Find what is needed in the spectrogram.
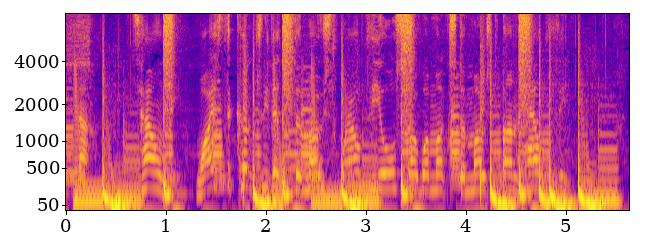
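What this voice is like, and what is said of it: British accent, rapping. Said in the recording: “you can probably tell where this is going from my accent, or you're thinking, why is this British guy rapping?”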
